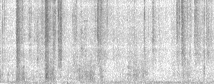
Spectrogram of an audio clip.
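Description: Irregular footsteps crunching on loose gravel.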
